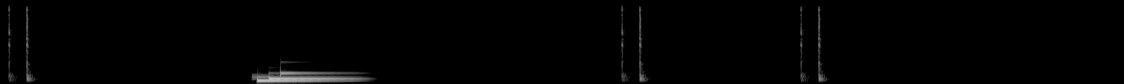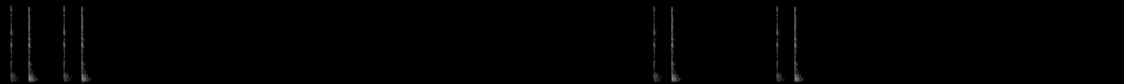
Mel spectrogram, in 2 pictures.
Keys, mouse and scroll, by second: 0.0 click, 2.5 click, 6.1 click, 8.0 click, 8.8-9.8 middle drag, 11.3 click, 11.8 click, 17.7 click, 19.0 click, 20.3-20.7 scroll down 2, 21.2-21.5 scroll down 2.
